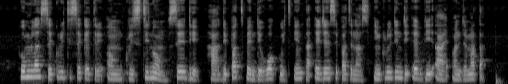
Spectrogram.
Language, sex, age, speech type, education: Nigerian Pidgin, male, 30-45, spontaneous, tertiary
